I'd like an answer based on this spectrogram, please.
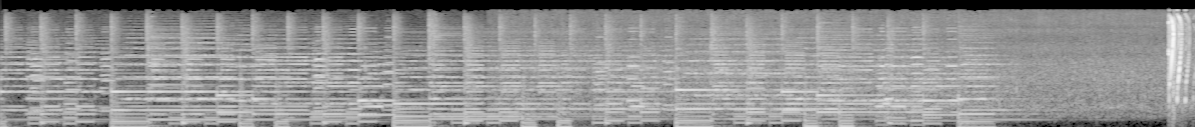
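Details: Gentle background music with chiming keyboard notes and soft beats that fade out near the end, no animal sound present.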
